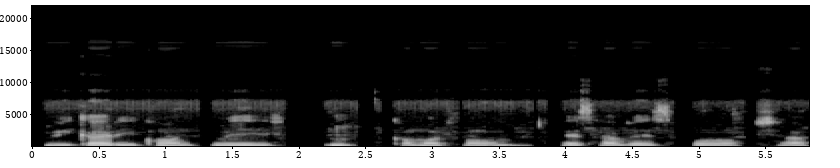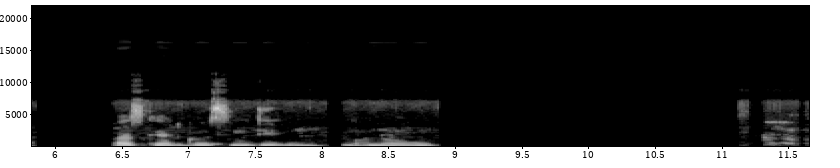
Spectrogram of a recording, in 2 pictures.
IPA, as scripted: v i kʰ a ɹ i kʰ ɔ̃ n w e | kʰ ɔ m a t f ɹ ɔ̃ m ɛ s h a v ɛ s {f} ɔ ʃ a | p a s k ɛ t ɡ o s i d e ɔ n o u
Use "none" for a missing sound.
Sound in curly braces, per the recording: f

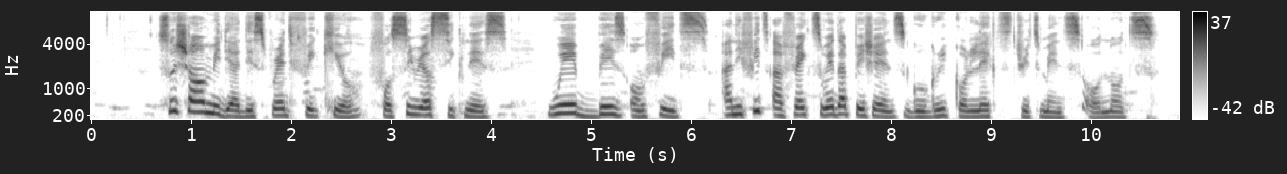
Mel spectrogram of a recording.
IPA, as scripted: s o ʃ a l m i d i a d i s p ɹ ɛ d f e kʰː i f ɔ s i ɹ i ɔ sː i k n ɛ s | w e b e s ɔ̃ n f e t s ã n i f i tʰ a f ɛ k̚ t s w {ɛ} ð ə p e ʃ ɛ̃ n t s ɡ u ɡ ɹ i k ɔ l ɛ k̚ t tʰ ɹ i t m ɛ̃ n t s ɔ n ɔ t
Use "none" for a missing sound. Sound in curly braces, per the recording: ɛ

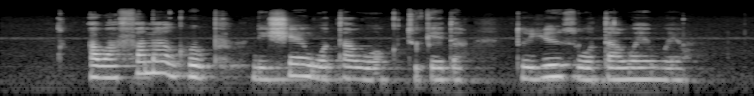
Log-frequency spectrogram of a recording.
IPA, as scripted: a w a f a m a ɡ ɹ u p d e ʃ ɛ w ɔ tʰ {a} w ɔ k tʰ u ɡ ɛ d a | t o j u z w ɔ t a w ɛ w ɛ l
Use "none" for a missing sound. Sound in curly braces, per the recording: a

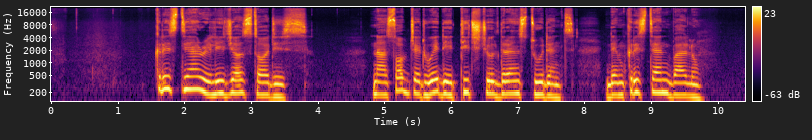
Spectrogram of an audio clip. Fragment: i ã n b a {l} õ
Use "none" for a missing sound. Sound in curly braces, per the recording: l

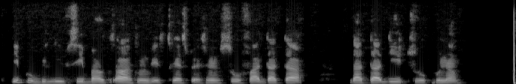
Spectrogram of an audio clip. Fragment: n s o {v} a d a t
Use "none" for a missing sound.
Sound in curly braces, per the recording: f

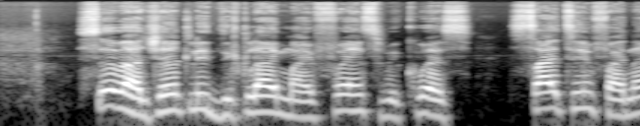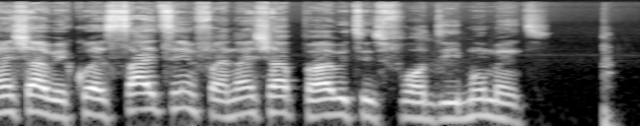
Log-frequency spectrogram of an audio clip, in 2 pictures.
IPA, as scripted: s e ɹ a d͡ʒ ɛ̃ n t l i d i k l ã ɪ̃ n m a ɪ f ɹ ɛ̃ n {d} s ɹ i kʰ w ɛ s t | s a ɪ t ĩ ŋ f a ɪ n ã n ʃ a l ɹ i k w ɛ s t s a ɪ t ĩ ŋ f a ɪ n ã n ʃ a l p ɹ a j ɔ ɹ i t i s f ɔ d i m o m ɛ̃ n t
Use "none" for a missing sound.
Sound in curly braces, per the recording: d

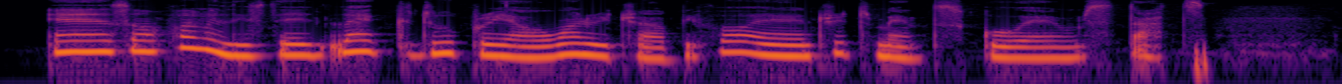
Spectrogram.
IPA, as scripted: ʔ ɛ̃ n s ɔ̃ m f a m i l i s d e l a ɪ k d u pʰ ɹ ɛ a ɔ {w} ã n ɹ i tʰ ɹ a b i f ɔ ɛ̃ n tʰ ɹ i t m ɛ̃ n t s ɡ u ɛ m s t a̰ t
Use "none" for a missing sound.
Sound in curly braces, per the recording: w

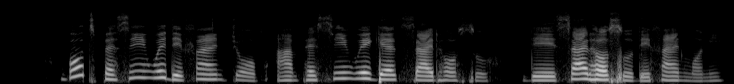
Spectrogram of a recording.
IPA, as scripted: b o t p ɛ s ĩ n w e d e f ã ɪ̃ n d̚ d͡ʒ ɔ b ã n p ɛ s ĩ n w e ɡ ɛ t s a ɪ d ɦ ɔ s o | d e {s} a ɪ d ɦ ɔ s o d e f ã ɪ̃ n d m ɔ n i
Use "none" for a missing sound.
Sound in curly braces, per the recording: s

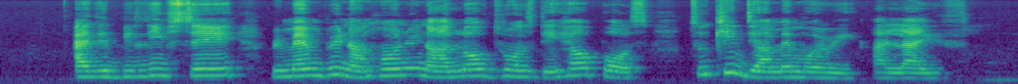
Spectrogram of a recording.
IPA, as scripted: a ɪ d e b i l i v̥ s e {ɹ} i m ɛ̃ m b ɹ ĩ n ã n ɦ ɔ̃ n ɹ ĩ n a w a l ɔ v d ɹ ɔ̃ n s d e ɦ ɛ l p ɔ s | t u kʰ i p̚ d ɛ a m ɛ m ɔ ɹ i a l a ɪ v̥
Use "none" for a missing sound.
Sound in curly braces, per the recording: ɹ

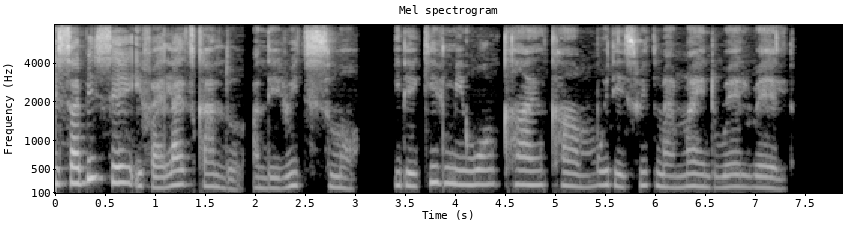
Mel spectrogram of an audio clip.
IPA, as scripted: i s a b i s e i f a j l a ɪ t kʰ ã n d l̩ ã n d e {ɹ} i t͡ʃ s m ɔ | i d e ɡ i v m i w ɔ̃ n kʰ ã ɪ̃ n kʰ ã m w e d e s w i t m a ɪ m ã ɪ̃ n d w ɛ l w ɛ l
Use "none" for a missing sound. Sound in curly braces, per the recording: ɹ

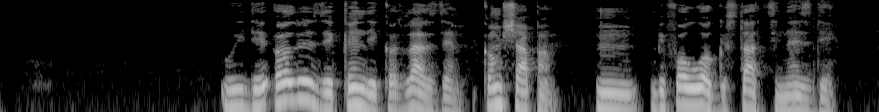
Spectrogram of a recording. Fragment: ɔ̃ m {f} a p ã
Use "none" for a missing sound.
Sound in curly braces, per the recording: ʃ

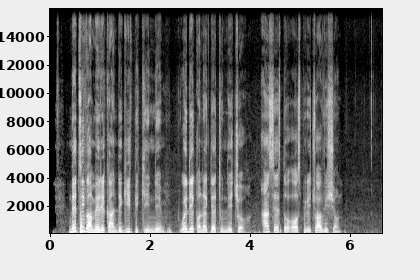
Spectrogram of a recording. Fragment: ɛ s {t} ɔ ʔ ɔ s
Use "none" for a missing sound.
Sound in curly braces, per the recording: t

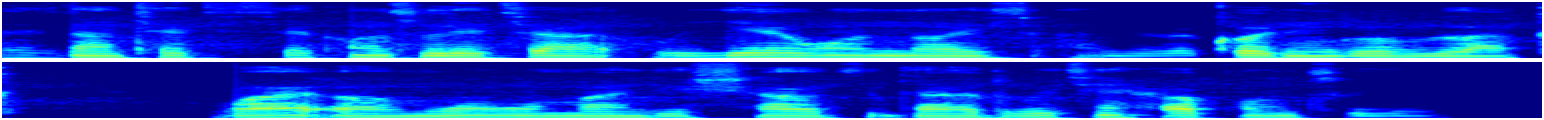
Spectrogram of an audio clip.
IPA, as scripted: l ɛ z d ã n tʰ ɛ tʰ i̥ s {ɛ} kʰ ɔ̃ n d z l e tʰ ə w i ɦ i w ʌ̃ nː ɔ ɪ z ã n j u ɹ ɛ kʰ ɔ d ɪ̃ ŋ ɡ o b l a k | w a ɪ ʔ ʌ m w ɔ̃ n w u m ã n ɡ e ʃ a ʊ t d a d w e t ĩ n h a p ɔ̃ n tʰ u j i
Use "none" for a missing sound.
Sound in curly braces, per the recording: ɛ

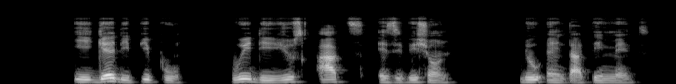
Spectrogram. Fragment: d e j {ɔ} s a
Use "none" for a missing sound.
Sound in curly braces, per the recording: u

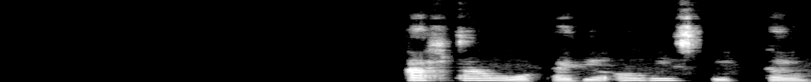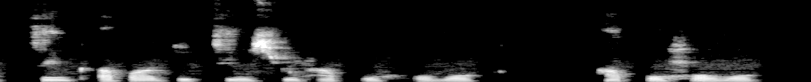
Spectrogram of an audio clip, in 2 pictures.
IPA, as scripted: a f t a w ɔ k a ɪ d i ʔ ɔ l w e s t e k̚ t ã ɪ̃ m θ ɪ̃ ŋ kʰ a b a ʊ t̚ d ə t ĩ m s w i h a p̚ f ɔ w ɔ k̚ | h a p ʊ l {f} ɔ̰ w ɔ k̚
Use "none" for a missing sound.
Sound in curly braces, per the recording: f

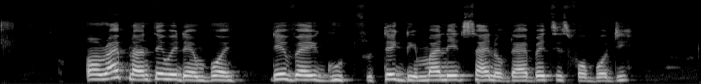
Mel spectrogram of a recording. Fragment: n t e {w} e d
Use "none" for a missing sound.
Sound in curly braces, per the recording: w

